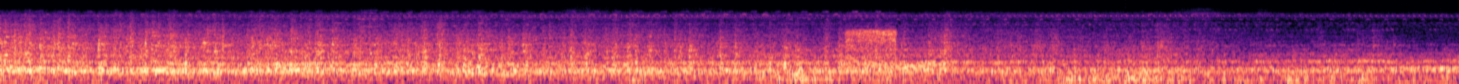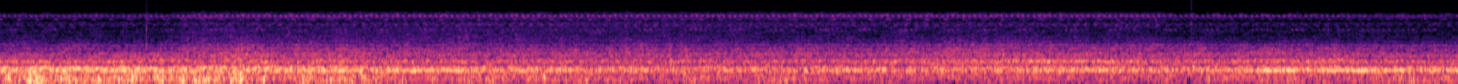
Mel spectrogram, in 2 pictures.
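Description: Freight train's covered hopper cars and boxcars rolling past on the rails, a steady rolling noise that grows gradually quieter as the end of the train passes and draws away.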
